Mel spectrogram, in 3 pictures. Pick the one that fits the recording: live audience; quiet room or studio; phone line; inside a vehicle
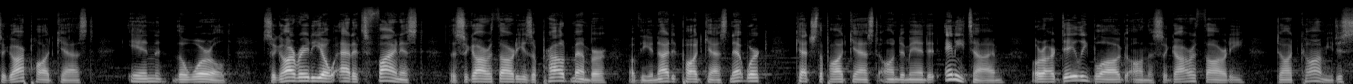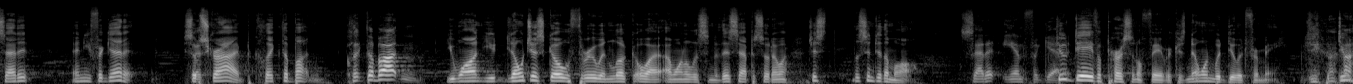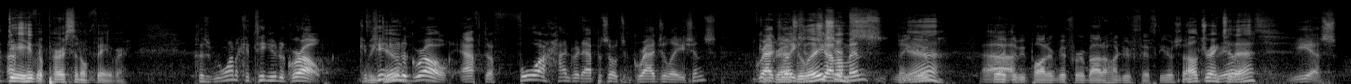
live audience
